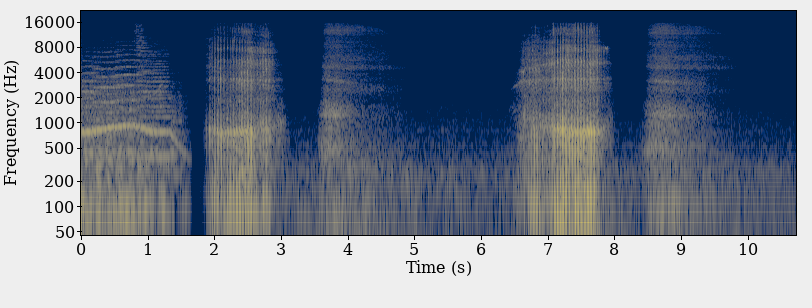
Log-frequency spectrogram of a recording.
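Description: Snoring: two snores about five seconds apart, each a loud breath followed by a softer one that fades out. It opens with the end of a wavering, whistle-like tone that slides down and stops.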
